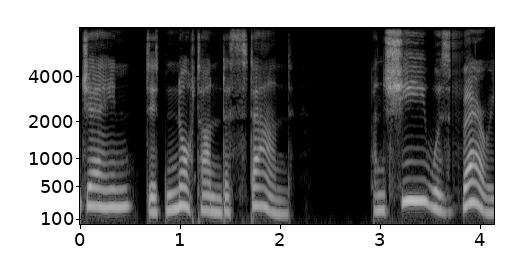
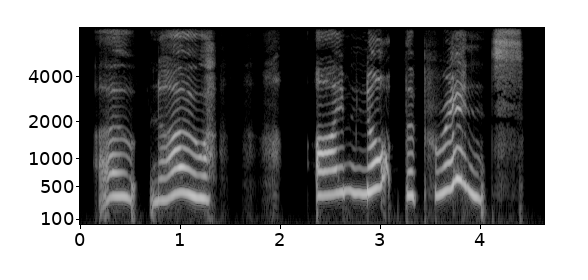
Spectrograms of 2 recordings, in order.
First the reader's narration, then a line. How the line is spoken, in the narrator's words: cried Tom on his knees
